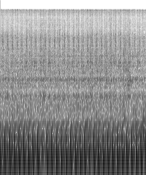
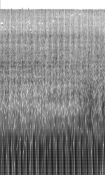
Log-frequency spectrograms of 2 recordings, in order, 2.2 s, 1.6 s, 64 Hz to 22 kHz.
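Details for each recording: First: Yamaha Cygnus 170cc after the 4V head (59) reset. A steady, even single-cylinder idle thumping about thirteen times a second, with no ticking or tapping on top; the engine is now quiet and running well. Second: Yamaha Cygnus 170cc with a reset 4V head (59). At idle, the loose bendix kit in the CVT chatters in a quick, regular rattle of about eight beats a second, while the head itself is now quiet.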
